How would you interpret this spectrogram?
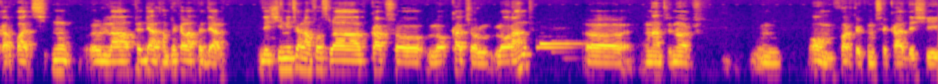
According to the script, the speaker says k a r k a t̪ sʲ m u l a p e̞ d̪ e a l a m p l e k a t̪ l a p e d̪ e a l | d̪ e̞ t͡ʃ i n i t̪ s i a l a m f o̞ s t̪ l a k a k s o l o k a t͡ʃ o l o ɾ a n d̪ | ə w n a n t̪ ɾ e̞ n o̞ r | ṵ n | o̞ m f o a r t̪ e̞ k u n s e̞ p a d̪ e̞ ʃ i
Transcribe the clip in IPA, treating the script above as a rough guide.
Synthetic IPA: k a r p a t̪ sʲ n u l a p e̞ d̪ e a l a m p l e k a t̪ l a p e d̪ e a l | d̪ e̞ t͡ʃ i n i t̪ s i a l a m f o̞ s t̪ l a k a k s o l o k a t͡ʃ o l o ɾ a n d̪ | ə u n a n t̪ ɾ e̞ n o̞ r | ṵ n | o̞ m f o a r t̪ e̞ k u m s e̞ k a d̪ e̞ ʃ i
